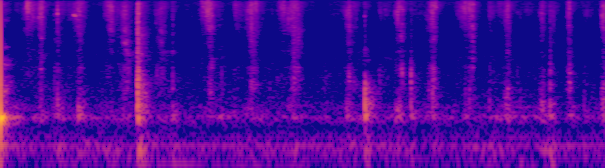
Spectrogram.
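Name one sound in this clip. Hands softly pat and press soft dough.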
